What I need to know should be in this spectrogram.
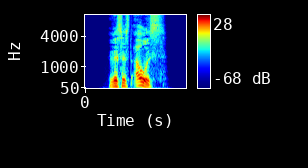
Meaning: second-person singular subjunctive II of ausreißen
- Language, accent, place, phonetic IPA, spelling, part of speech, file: German, Germany, Berlin, [ˌʁɪsəst ˈaʊ̯s], rissest aus, verb, De-rissest aus.ogg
